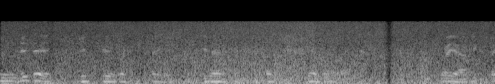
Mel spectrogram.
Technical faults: speech suppressed in double talk; echo leak

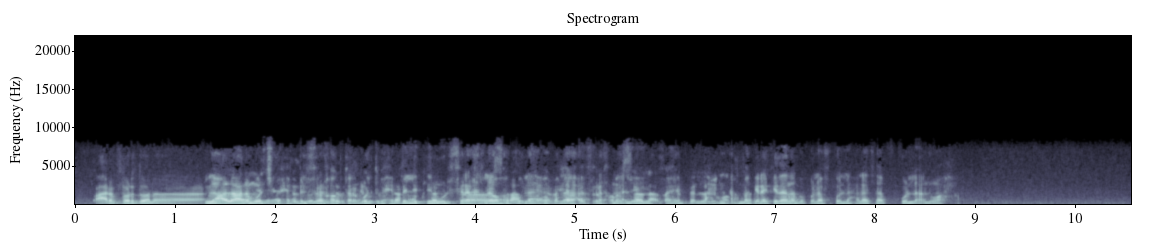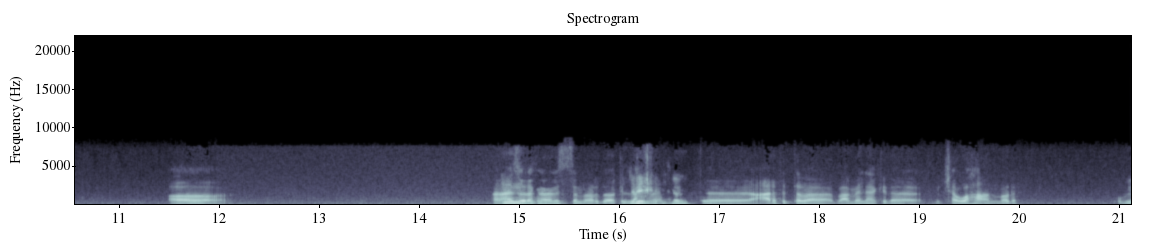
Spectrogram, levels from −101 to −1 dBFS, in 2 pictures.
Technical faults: speech suppressed in double talk

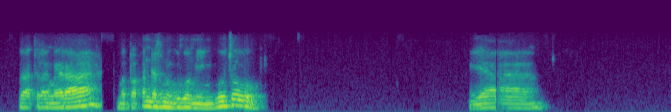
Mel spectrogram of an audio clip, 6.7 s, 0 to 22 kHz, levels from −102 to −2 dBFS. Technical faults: lost AMR speech frames

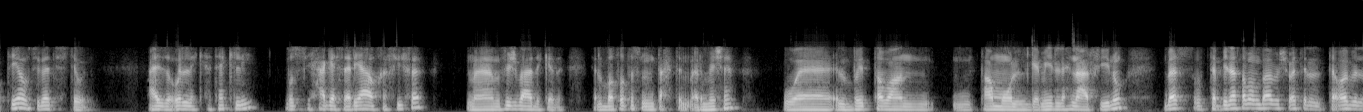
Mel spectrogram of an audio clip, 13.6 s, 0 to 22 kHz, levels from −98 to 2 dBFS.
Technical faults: none

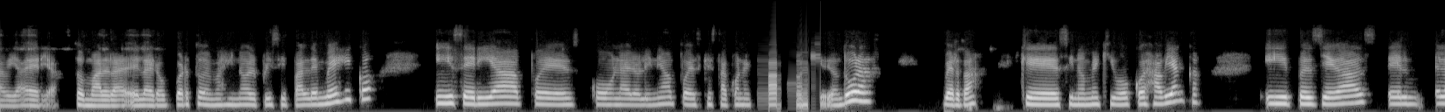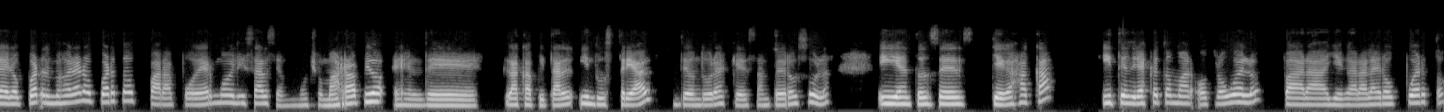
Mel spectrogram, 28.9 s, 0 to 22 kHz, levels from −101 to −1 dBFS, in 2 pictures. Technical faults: robotic sound from repeated short buffers

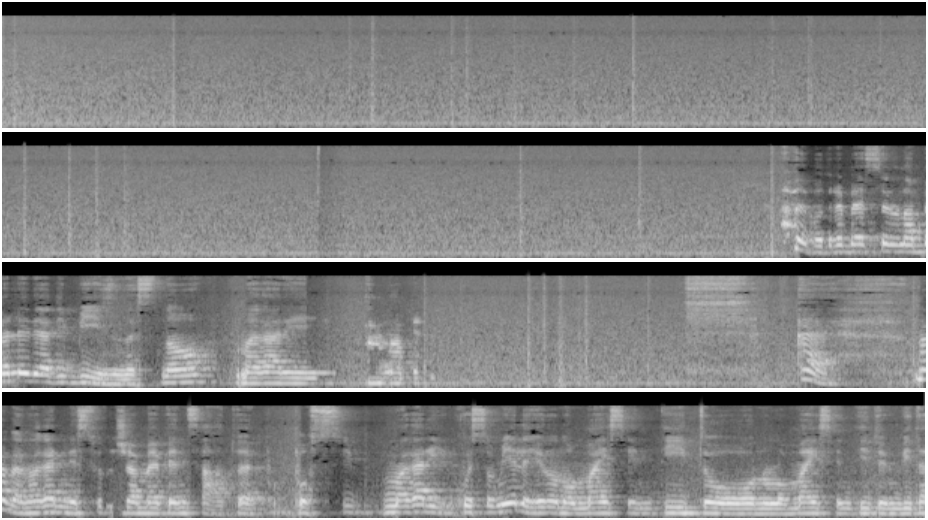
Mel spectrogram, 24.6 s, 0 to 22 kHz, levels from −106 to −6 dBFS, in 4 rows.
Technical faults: gain pumping

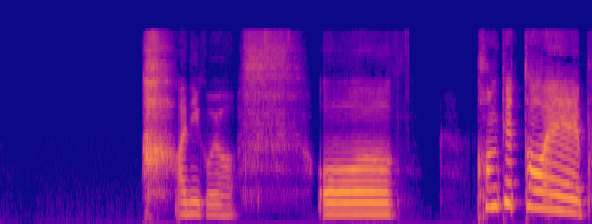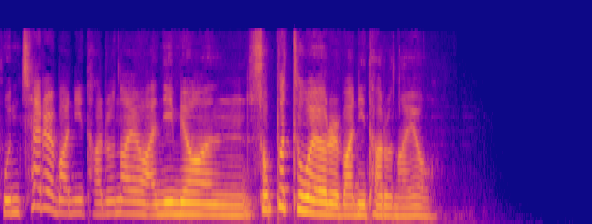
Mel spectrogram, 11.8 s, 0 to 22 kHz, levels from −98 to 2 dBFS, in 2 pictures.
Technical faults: zipper noise

